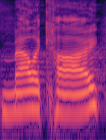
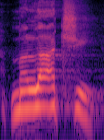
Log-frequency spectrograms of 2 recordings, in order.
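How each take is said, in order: First: Said in the usual way. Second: Malachi said as "ma-LAH-chee"; Malachi mispronounced Italian-style. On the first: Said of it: "it's also pronounced Malachi". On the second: Shown as a demonstration. Pastor jokes about the Italian prophet, Malachi said Italian-style. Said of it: "some refer to it as the Italian prophet".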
